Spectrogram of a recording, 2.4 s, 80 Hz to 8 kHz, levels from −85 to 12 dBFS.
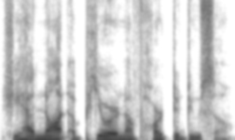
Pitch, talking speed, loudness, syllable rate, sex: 145 Hz, 255 wpm, -17 LUFS, 4.9 syllables/s, male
